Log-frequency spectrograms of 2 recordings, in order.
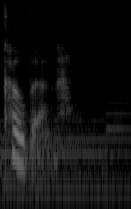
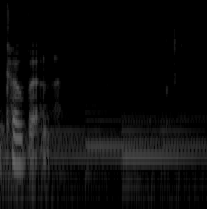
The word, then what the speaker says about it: Cockburn: Yes, Victor Coburn. You'll probably have to correct the names on the notes and clues later. Don't worry, it's spelled like this. He reaches over and he helps you spell Cockburn.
